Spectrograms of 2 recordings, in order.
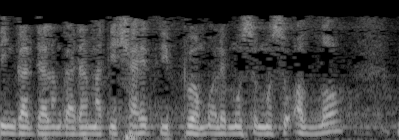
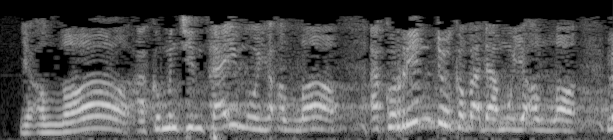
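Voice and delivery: louder, passionate cry to God; fervent prayer; 5 semitones higher, 6 dB louder, slower than usual. Acted. Preacher crying out to God in prayer, fervent. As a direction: pray out loud with longing.

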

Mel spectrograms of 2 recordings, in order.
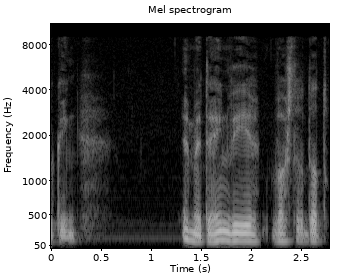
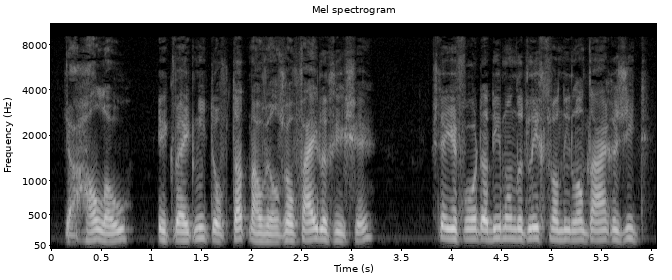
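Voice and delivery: hesitant officer; 4 semitones higher, 8 dB louder than usual. A narrator's reading. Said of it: "aarzelde de veldwachter".

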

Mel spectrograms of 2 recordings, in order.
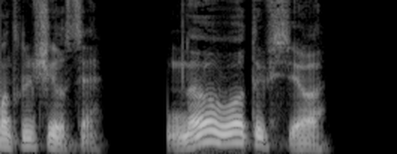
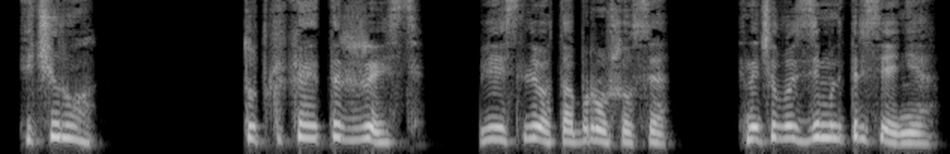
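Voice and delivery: put-on much higher, alarmed young woman; Night reporting; 13 semitones higher than usual. A narrator's reading. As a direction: report the chaos. Night on radio.

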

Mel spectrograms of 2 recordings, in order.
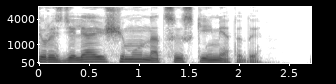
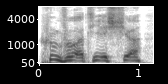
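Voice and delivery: much higher scornful scoff; a hint of scornful dismissal; dismissive; 9 semitones higher, slower than usual. A narrator's reading. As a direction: brush it off with scorn. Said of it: "пренебрежительно отозвался Генрих".

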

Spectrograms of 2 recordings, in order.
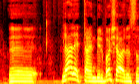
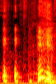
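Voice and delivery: high, soft burst of giggles; amused laugh; 8 semitones higher, 6 dB quieter than usual. Real, not acted. Laughing at own wrong word, amused. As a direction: crack up at your own slip.

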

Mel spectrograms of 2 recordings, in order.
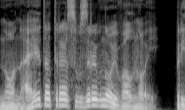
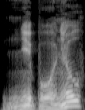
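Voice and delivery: drawled; 9 semitones lower, slower than usual. Acted. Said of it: "протянул я".

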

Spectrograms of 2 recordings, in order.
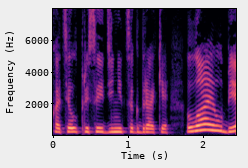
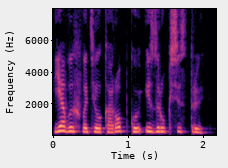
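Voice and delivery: usual speaking voice

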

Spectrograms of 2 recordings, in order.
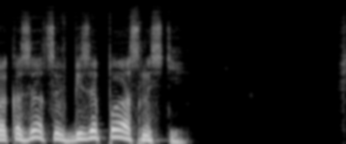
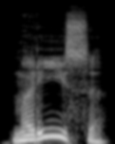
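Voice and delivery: ordinary delivery, nothing marked

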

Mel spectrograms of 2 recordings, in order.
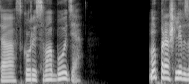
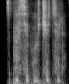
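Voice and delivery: hushed, whispered thanks to a mentor; grateful whisper; 9 dB quieter than usual. A narrator's reading. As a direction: whisper it with gratitude. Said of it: "прошептала я". (благодарный шёпот)

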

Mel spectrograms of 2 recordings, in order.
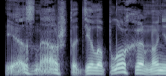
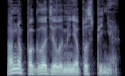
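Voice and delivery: ordinary delivery, nothing marked

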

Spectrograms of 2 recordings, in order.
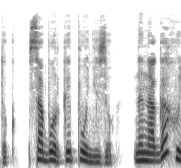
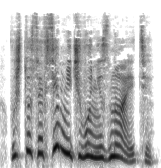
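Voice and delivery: high louder exasperated scolding; scornful; 6 semitones higher, 5 dB louder than usual. Acted. Varya scolds the ignorant kids. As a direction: scold them for knowing nothing.

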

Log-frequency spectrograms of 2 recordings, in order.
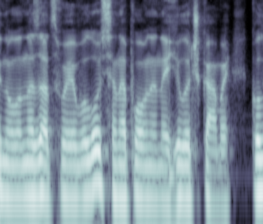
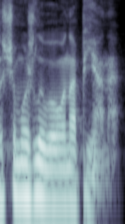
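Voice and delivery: usual speaking voice

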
